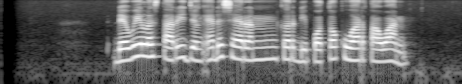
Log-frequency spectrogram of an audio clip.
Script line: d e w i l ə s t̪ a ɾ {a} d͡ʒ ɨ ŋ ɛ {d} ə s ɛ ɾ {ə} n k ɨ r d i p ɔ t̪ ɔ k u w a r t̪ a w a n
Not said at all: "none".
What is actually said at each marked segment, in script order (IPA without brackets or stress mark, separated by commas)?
i, d, ə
